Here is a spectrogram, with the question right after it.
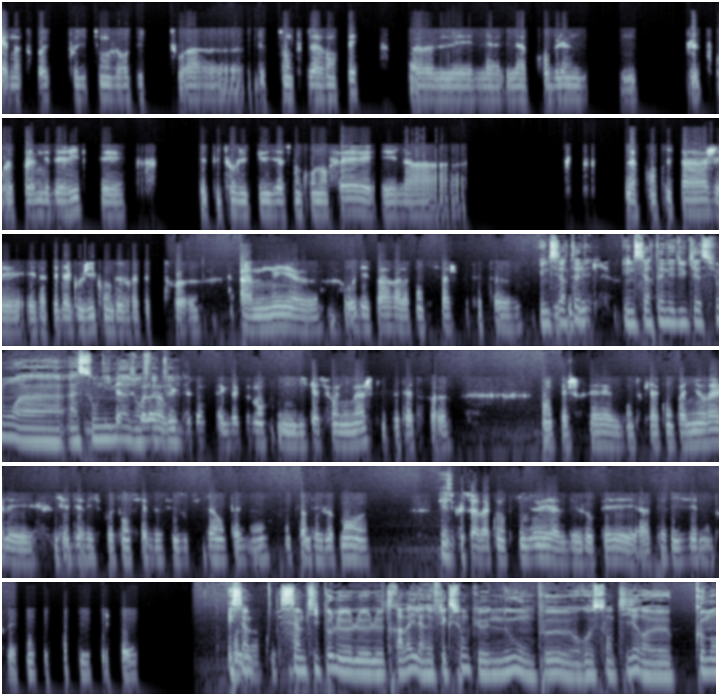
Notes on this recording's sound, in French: En studio. Par téléphone.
